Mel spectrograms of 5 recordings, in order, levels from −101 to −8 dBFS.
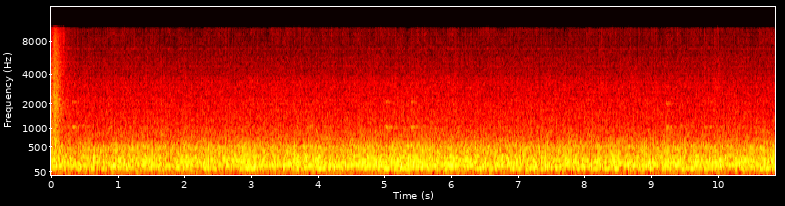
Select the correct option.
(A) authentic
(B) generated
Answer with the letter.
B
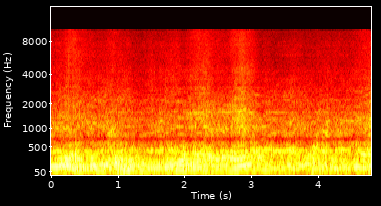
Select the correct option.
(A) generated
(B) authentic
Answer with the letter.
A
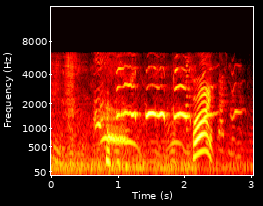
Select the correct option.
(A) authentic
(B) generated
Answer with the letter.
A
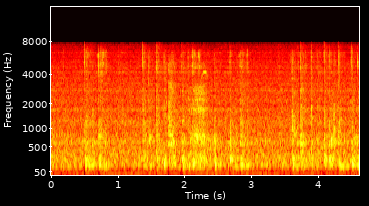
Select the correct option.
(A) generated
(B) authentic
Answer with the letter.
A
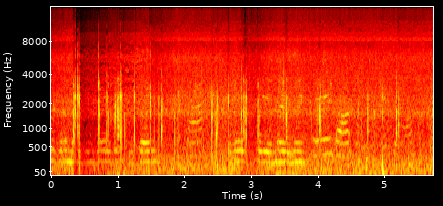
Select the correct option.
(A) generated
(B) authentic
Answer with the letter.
A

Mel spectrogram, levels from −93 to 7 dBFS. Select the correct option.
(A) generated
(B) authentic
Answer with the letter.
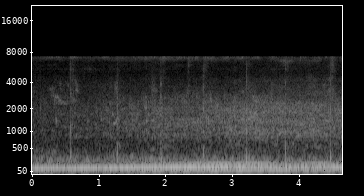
A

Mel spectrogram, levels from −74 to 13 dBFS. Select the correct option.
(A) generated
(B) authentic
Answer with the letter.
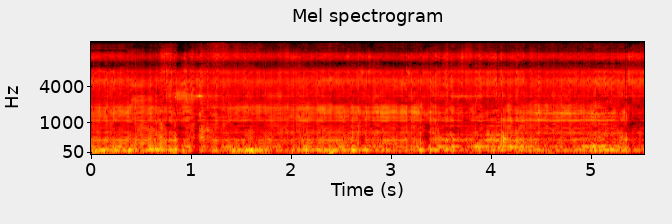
A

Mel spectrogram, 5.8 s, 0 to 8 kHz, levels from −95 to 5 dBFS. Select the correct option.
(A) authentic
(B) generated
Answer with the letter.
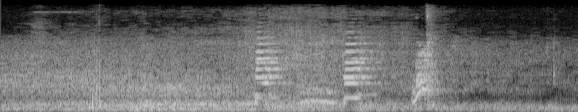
A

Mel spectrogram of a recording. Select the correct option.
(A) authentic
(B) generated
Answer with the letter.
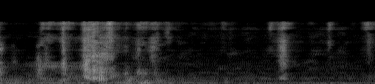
B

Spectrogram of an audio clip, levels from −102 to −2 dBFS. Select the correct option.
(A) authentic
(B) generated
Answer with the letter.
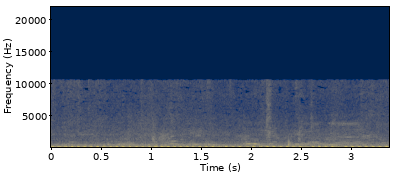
B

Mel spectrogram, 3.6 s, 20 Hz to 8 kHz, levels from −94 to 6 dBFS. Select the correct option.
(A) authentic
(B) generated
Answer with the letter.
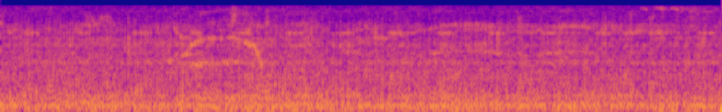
B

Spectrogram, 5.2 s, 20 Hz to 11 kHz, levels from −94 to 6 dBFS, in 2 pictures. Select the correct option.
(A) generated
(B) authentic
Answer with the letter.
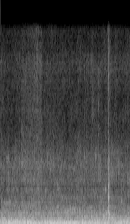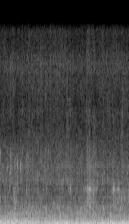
A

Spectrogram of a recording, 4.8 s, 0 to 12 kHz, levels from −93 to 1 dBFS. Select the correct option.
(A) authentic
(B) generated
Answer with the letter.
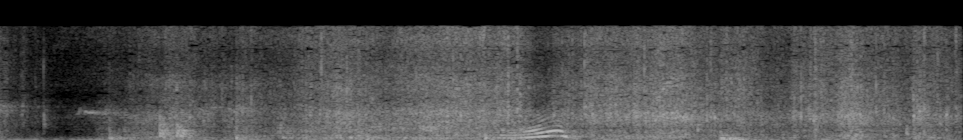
A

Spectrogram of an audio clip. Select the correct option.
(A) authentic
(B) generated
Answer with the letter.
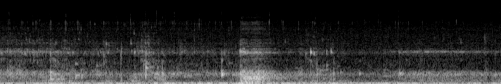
A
